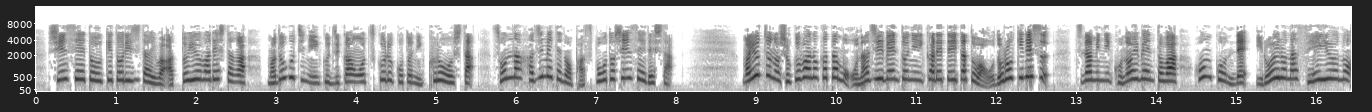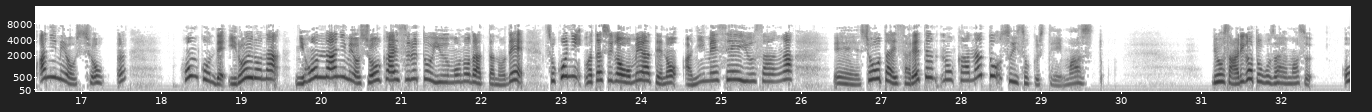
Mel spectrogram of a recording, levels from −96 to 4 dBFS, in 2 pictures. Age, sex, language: 20-39, female, Japanese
